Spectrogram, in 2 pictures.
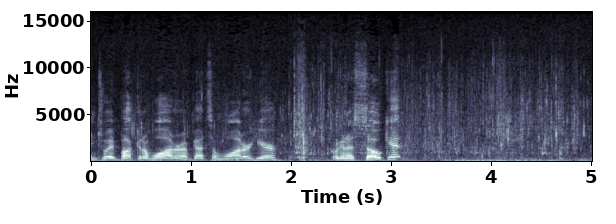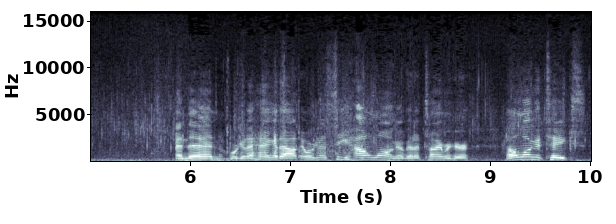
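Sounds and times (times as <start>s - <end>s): water moving in plastic bucket: 1.8s - 10.0s.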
